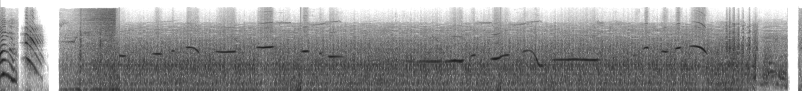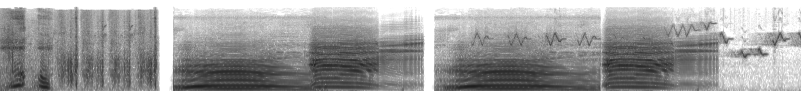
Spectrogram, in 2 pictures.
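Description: A cow mooing twice, two long calls that rise and fall in pitch, starting about ten seconds in. Before them comes a steady hum with short bird-like chirps over it.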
